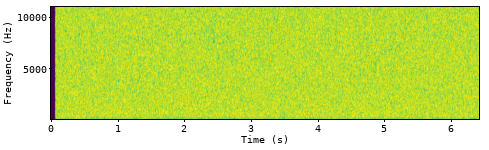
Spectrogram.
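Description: Steady static hiss, flat and unchanging and brighter in the highs; it starts abruptly at the very beginning.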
